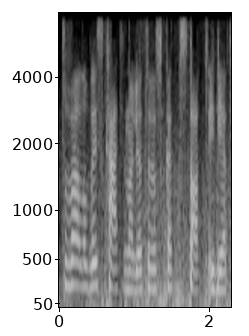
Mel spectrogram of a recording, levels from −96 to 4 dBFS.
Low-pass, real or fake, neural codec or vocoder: 7.2 kHz; fake; vocoder, 22.05 kHz, 80 mel bands, WaveNeXt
